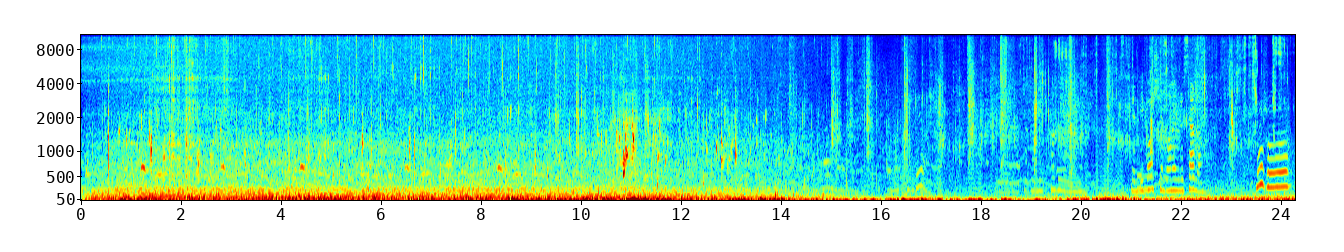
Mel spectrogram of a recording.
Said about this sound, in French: des clapotis. En fait c'est l'eau qui se retire et on entend le sel qui reste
